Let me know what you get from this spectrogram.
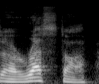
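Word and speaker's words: Retsof: them, but it's not, you don't pronounce it Foster, New York, it's Restop. So the people wanted to honor the family, but they went and spelled Foster backward as a joke. And so it's called Restop, R-E-T-S-O-F, Restop, New York.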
